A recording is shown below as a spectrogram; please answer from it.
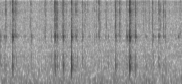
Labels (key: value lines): label: ambient
recorder: HydroMoth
